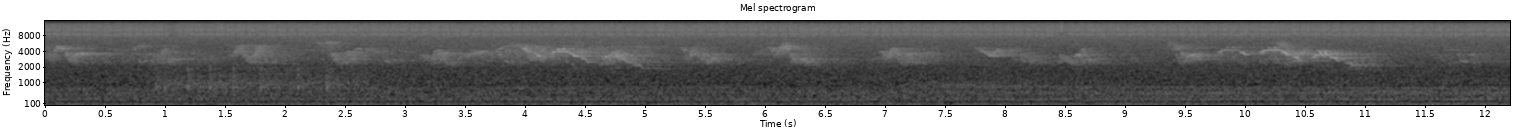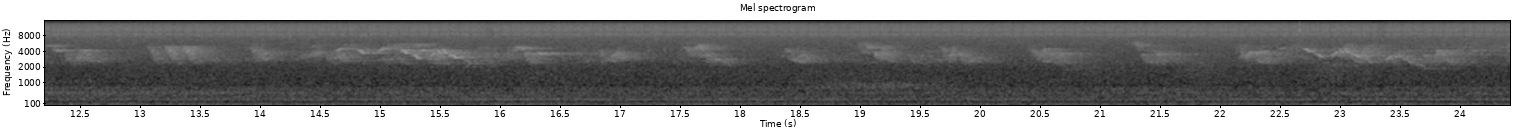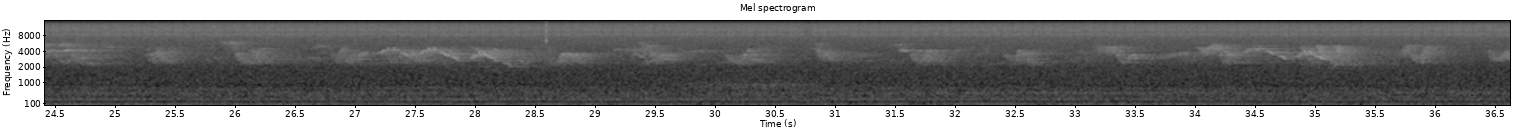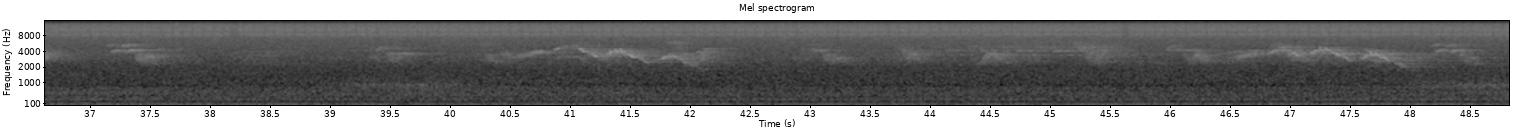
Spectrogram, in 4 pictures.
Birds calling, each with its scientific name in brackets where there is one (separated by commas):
Yellow-bellied Sapsucker (Sphyrapicus varius), Red-eyed Vireo (Vireo olivaceus), Veery (Catharus fuscescens)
